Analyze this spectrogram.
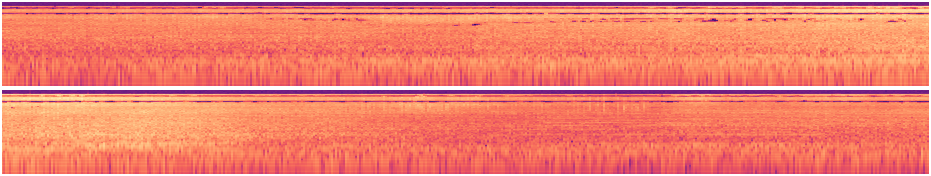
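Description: A harvesting machine drones and rattles, growing louder as it passes close by and then fading.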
